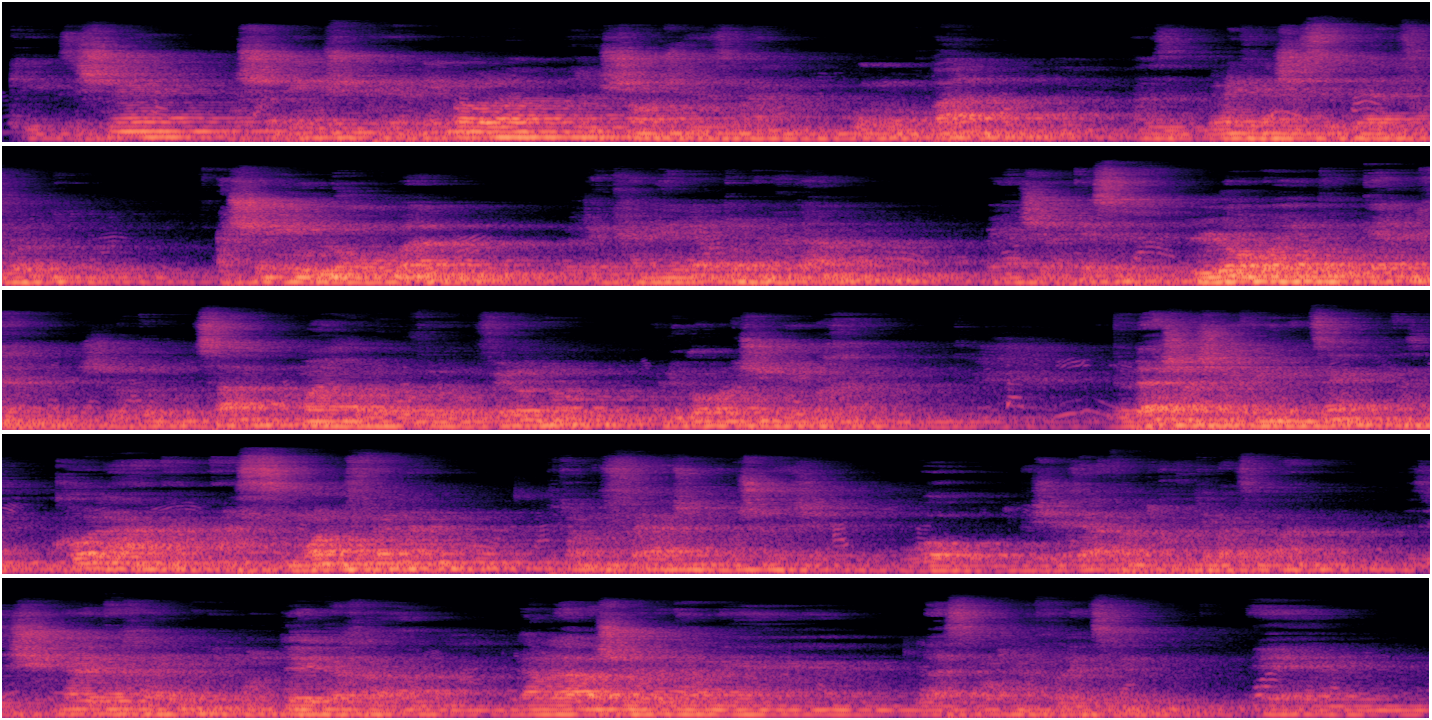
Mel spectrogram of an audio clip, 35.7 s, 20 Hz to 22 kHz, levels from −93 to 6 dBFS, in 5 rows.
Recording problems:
room echo; strong; dies away in 2.3 s
off-mic speech; far
voice in the background; faint; throughout; 25 dB below the speech

